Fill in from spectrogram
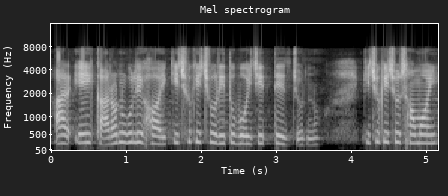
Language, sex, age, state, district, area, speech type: Bengali, female, 60+, West Bengal, Jhargram, rural, spontaneous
